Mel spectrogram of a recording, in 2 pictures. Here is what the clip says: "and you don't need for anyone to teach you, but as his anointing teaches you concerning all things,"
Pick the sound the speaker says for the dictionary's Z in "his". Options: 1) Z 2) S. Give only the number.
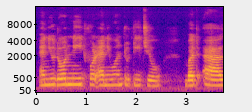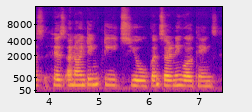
1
